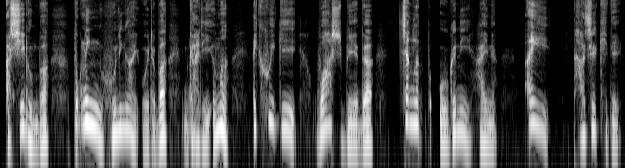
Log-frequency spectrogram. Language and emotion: Manipuri, surprised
